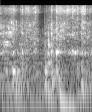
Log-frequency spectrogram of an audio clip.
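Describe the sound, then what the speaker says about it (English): Whisking Caesar dressing by hand in a bowl: a quick, brisk stirring clatter of whisk against the bowl, close and steady for about a second, with no talk. "as we're whisking crazy over here"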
